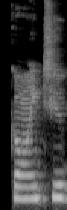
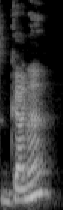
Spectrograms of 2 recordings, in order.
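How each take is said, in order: First: Both words are said fully and separately. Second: The words blend into one reduced word.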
